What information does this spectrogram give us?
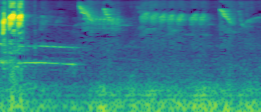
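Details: Flamboyan recorded to serve as a master for other birds: a short loud trilled burst opens, followed by soft falling whistles and a series of evenly repeated quiet high notes.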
